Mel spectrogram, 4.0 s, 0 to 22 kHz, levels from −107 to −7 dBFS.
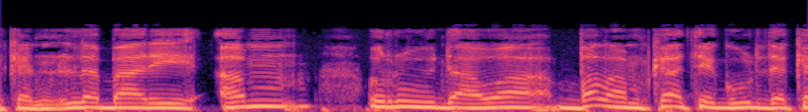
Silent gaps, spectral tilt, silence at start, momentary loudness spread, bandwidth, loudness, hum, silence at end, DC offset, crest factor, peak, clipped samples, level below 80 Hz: none; -6 dB/octave; 0 s; 4 LU; 8 kHz; -27 LUFS; none; 0 s; under 0.1%; 12 dB; -14 dBFS; under 0.1%; -50 dBFS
